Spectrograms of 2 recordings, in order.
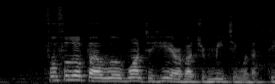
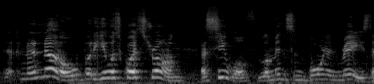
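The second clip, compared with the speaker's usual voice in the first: flustered; 8 semitones higher, 4 dB louder than usual. Acted. Voicing flustered NPC reply.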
